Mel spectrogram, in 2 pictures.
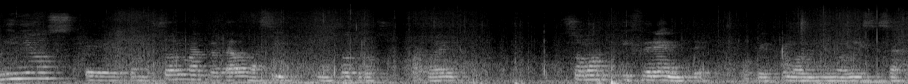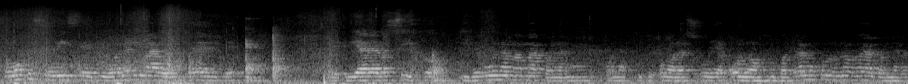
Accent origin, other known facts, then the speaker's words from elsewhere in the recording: Chile; yo soy chilena, soy del sur donde termina el mapa.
